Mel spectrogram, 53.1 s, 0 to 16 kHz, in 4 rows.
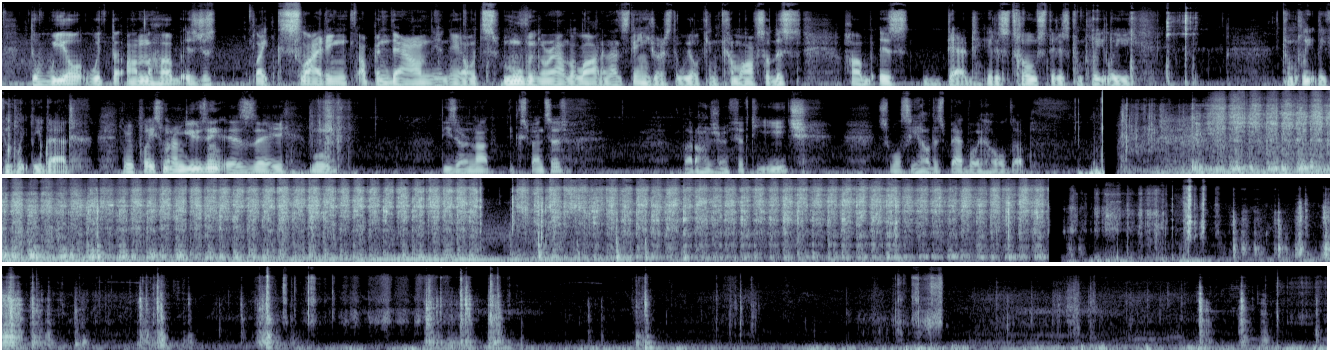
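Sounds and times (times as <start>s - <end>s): short scrapes and clicks: 24.5s - 38.8s, 48.7s - 49.3s
wire brush scrubbing metal: 24.9s - 37.1s.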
